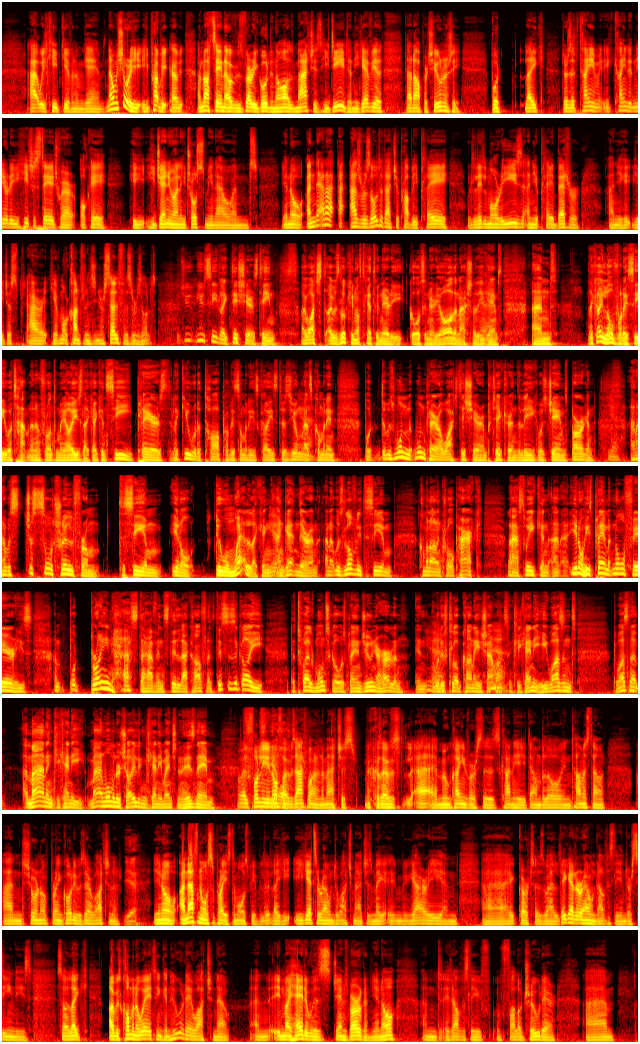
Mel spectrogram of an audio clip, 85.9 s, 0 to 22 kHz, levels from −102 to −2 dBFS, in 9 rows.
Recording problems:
none

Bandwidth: 15 kHz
